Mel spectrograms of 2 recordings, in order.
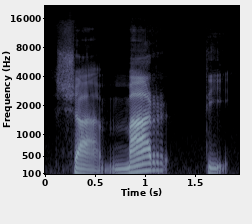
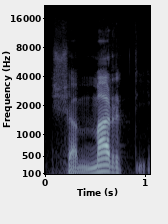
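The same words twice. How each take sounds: First: "shamarti" very slowly, syllable by syllable, loud on "mar"; drawn-out "sha-MAR-ti"; stress on second syllable. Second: "shamarti" as one word, loud "mar"; joined-up "sha-MAR-ti"; stress on second syllable. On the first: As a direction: break up "shamarti" and lean on "mar". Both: Shown as a demonstration. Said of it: "suelen llevar el acento en la segunda".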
